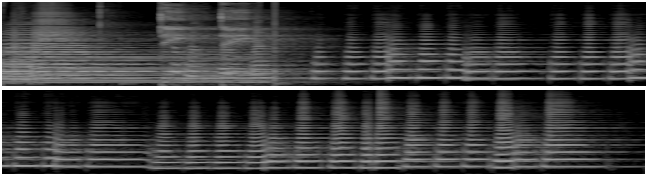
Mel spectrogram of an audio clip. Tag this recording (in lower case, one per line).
playing french horn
